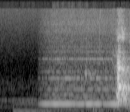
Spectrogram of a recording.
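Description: A single dog barks sharply near the end, after a low background hum and tonal drone, with no talk.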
